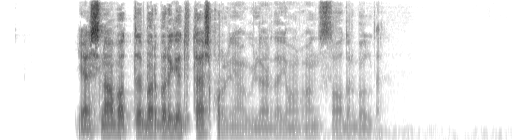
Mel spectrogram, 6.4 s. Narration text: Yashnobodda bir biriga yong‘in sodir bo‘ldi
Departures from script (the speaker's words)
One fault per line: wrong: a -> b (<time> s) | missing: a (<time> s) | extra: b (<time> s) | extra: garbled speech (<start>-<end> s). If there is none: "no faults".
extra: tutash qurilgan uylarda (2.3 s)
